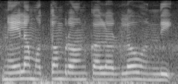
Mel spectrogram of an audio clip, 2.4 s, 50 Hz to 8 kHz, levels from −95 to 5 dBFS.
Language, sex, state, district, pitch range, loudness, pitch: Telugu, female, Telangana, Mahabubabad, 215-230 Hz, -16 LUFS, 225 Hz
